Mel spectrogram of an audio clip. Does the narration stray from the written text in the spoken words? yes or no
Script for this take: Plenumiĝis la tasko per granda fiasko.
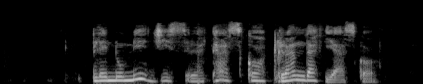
yes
